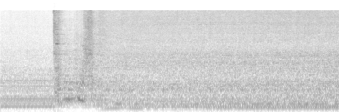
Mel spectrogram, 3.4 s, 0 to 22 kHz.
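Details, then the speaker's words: Edelbrock carburetor on a running engine in cold weather, fuel pump pressure raised from 3 to 9 psi: engine catches and settles into a steady, slightly lumpy idle; mixture goes radically rich, needs a pressure regulator. "That mixture starts getting radically rich. That means you're going to have to put a regulator on it. Some of these Edelbrocks are very, very susceptible to high pressure."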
